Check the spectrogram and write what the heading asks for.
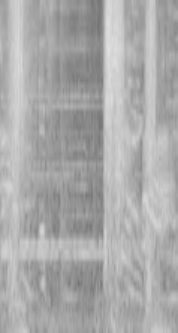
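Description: Two hard punch sound effects in a film fight, one just after the start and one about a second and a half in, over background score music with a held tone.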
